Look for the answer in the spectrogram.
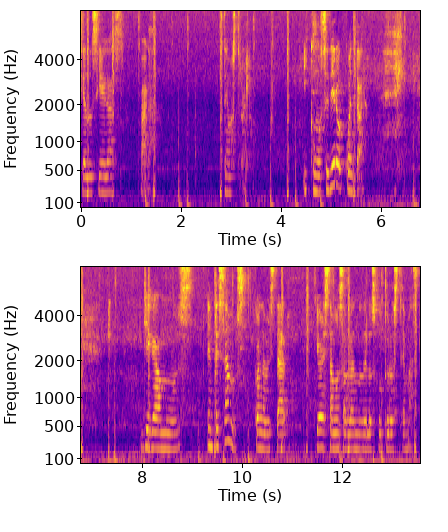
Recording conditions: background noise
